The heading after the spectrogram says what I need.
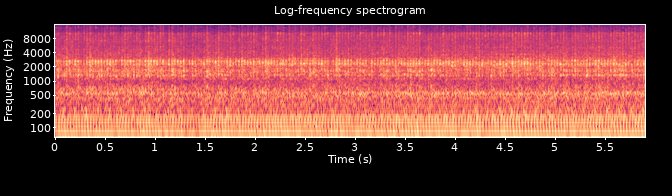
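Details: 1991 Nissan Primera P10 GA16DS carbureted engine, carb previously damaged by a mechanic: steady idle with busy metallic chatter over the engine; owner suspects bad timing chain noise, unconfirmed. Engine rattle at idle.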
